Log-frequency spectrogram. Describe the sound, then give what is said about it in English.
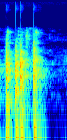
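Four firm knocks on an innkeeper's wooden door, fairly loud, in an uneven pattern: one knock, a quick pair, then a final knock, with no talking. “I'm going to knock on that innkeeper's door. I'm going to go...”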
